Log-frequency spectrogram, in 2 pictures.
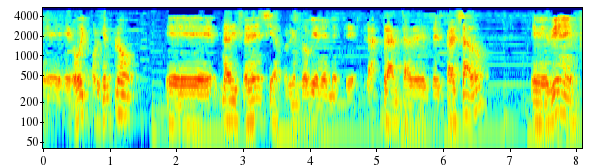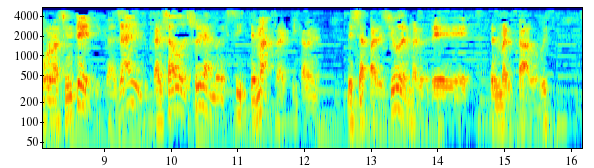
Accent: San Fernando, Buenos Aires Province, Argentina; now in Roca, Argentina; Sí, nos criamos en San Fernando, ¿viste? En Bebé, más precisamente, ¿viste? Y ahí nos desarrollamos hasta el año 1971 que vinimos acá en Roca

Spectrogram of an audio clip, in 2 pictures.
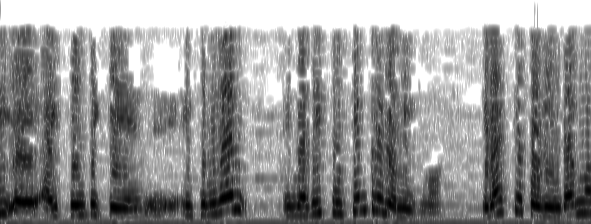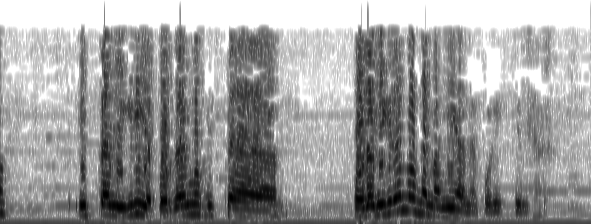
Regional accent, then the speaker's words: Villa Regina, Río Negro, Argentina; Soy de Regina, nací en Regina.

